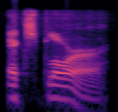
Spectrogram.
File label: "explorer", American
